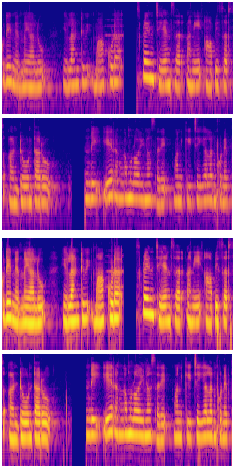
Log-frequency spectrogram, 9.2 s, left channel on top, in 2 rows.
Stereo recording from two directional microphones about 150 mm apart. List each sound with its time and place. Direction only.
0.0 s speech: 35° right (ahead or behind)
3.1 s a woman's voice: 20° right (ahead or behind)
